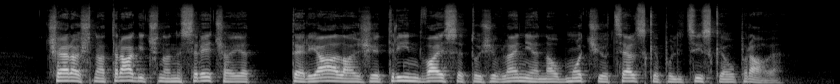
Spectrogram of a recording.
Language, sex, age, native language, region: Slovenian, male, 30-49, Slovenian, Carinthia region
